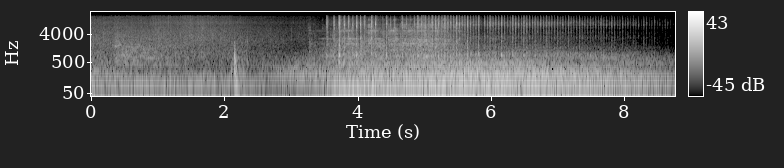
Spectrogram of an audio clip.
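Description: Light bush plane's piston engine starting: a single click about two seconds in, then the engine catches about three and a half seconds in and runs with a rapid popping beat over a steady low hum, fading out near the end.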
